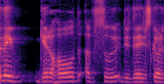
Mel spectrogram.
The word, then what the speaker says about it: Soulutions: It's kind of like fun when people realize, because like it's soul solutions. Like these are solutions for your soul, because it's not just about health and wellness.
